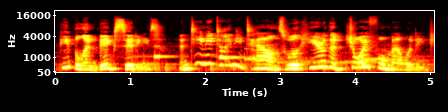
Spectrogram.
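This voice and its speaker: A woman art teacher reading aloud and talking to young children in an encouraging, expressive, direct way. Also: high voice, moderate pace, over music. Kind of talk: children's read-aloud and talk to young kids.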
